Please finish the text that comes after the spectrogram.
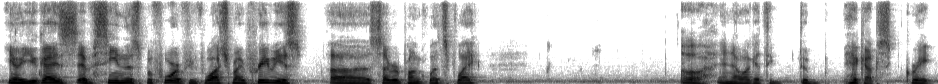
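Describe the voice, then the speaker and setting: An older man hosting a let's play from his home office, congested and rough-voiced, rambling with many pauses and fillers. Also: mid-range voice, darkish tone. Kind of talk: casual gameplay commentary.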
